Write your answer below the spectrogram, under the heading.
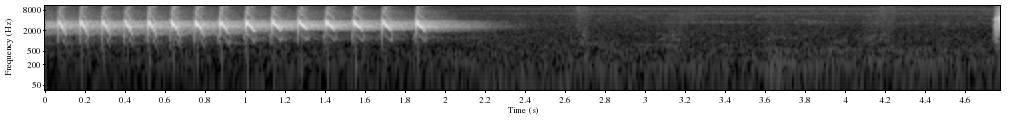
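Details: Cream-vented bulbul song ending in fast, even, repeated sharp notes. The phrase fades after about two seconds into near silence, and a new burst starts at the very end.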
